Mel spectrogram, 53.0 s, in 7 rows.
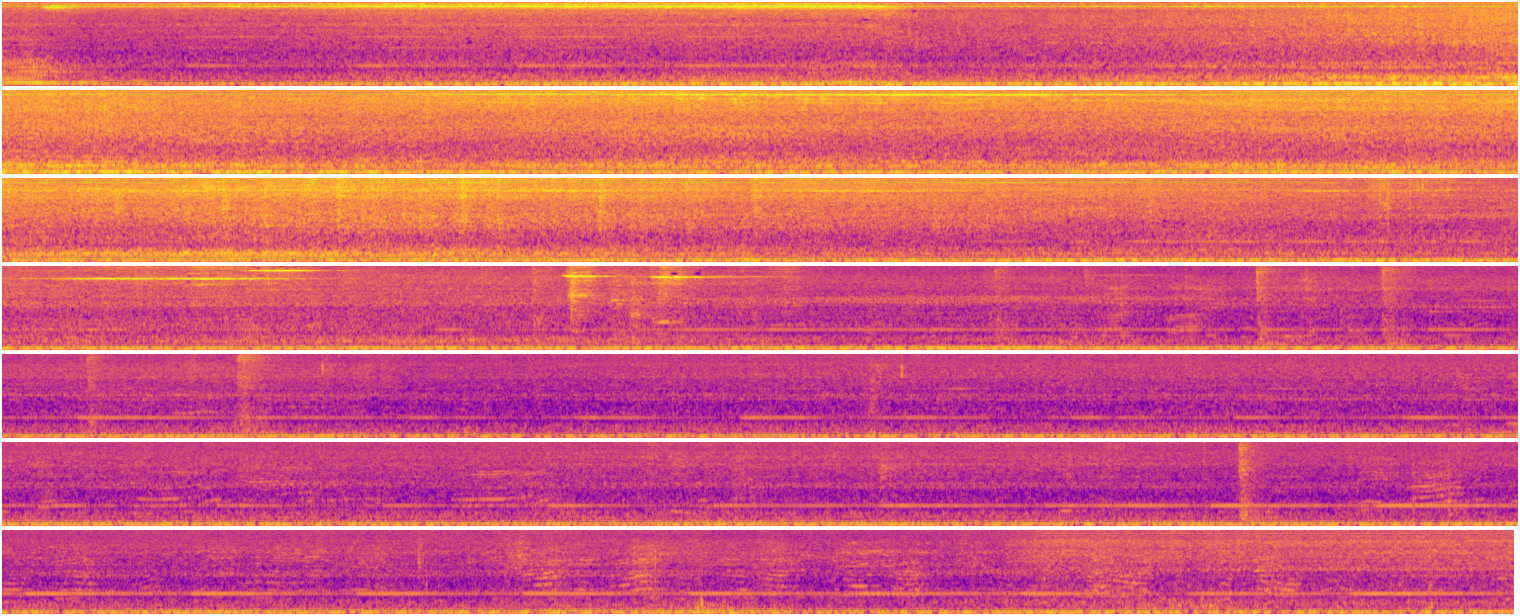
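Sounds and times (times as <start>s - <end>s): wheel and brake squeals: 0.0s - 6.2s, 9.9s - 14.0s, 16.4s - 24.5s, 25.4s - 26.8s
passenger train rumbling past: 0.0s - 53.0s.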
